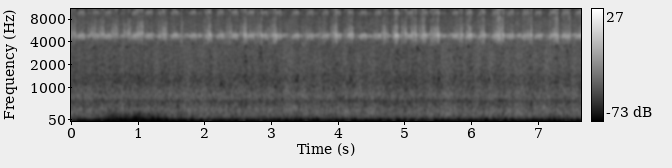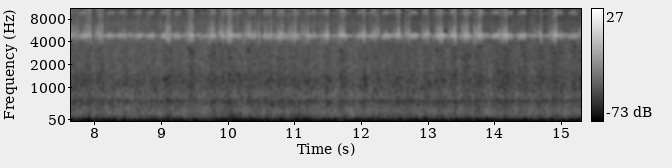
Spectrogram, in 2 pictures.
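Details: Grasshoppers singing in flowery meadow grass: a constant thin shrill tone with busy, rapidly repeated scraping pulses that grow denser and louder in the second half, no other animals clearly heard.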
